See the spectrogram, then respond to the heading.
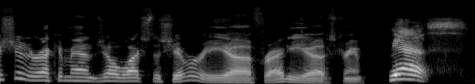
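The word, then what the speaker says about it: shivaree: film yeah you should recommend Jill watch the shivery uh Friday uh stream yes yes H okay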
